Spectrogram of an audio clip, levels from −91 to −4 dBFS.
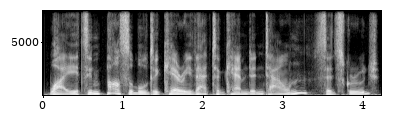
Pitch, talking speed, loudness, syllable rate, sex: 115 Hz, 155 wpm, -16 LUFS, 4.2 syllables/s, male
